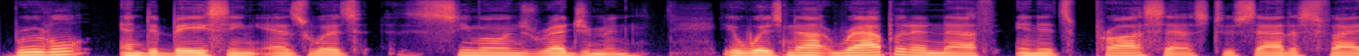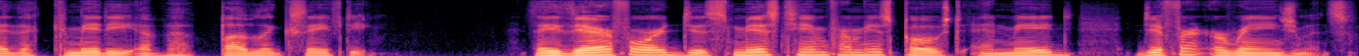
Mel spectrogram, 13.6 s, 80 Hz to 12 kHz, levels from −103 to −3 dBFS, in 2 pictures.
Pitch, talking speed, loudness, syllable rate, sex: 135 Hz, 145 wpm, -18 LUFS, 5.1 syllables/s, male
